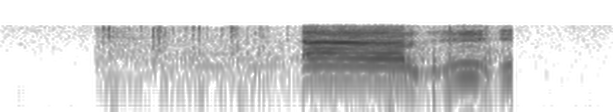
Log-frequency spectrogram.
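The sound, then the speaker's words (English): About a second of quick, irregular clicks from typing on a computer keyboard is followed by a loud burst of voice that drowns them out, then the sound cuts off abruptly. “I had myself on mute because I was typing.”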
